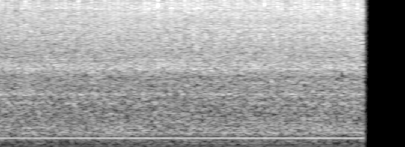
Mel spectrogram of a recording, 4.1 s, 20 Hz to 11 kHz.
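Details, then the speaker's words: VW Polo with P0301 cylinder 1 misfire code, stalling after 10 km and low pickup: at idle a smooth, even low hum with no ticks, misses or stumbles; engine sounds quiet and healthy. "Engine भी silent है पूरा। कुछ problem नहीं है।"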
